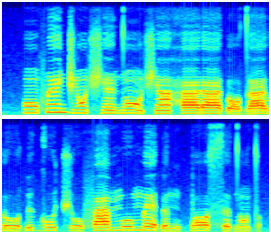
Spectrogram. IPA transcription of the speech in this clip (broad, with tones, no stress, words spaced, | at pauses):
ɔ̃˧fɛ̃˦d͡ʒɔ̃˧ ʃɛ̃˧dɔ̃˦˨ ʃã˧haː˧ ɾaː˧ɗɔ˨daː˧ loː˨ɗɨ˧ ɡoː˧t͡ʃo˨faː˦ mo˦mɛ˦˨ɗə˨n ɡ͡bɔ˧ sə˨dɔ̃˨t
